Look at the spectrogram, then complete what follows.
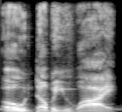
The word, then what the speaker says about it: Owyhee: There are certain places in the Pacific Northwest that have, there's a Owyhee County, and then there's the Owyhee Mountains that are also in Idaho. And once again, this is pronounced Owyhee, which is their stylized spelling of the word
